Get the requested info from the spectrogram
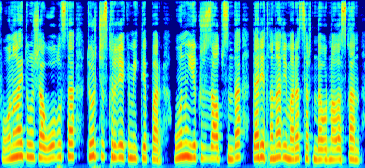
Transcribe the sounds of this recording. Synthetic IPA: wo̞nəɴɑjt̪uənʃɑwo̞blˠəst̪ɑt̪ʰɵɾt̪ʒʏz̥qʰəɾəqe̞kʲɪme̞k̚t̪e̞p̚bɑɾ | wo̞nəɴe̞kʲɪʒʏzɑlˠpə̥sənd̪ɑd̪̥æɾet̪χɑnɑʁijmɑɾɑt̪səɾt̪ənd̪ɑwo̞ɾnɑlˠɑsqɑn

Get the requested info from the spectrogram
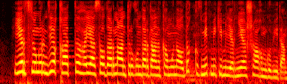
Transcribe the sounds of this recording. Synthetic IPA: je̞ɾt̪ɪswɵŋɪɾɪnd̪e̞qʰɑt̪ːəɦɑjɑsɑlˠd̪ɑɾənɑnt̪ʰʊɾʁənd̪ɑɾd̪ɑŋkʰo̞munɑlˠd̪əqʰːəzme̞t̪me̞kʲe̞me̞le̞ɾɪne̞ʃɑʁəmkʲʰɵbijd̪ɪ

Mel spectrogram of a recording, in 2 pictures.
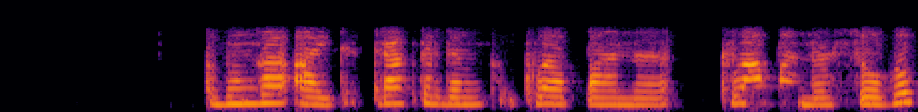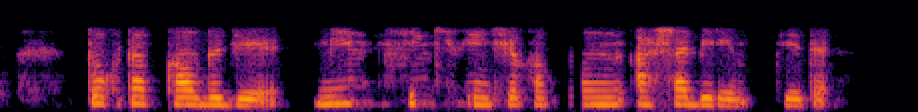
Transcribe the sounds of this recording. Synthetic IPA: qʰʊbəɴʁɑʔɑjt̪t̪rak̚t̪o̞rd̪əɴ | klˠapanəso̞ʁəp̚ | t̪ʰo̞qt̪ɑp̚qʰɑlˠd̪əd̪e̞̰me̞nse̞ŋkʲʰesʲenʃe̞qʰɑp̚t̪ɑwnənʔɑʃɑbe̞ɾe̞md̪̥e̞d̪ɪ

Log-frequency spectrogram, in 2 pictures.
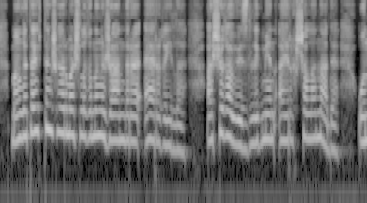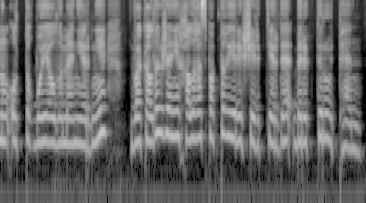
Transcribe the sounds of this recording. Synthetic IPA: mɑɴʁɑt̪ɑje̞ft̪əɴʃəʁɑɾmɑʃəlˠəʁənəɴʒɑnd̪əɾəʔæɾʁəjlˠəɑʃəʁɑwɵzd̪ɪlɪɡʲɪme̞nɑjɾəqʃɑlˠɑnɑd̪əwʔo̞nəɴʔʊ̰lˠt̪ːəq̚bo̞jɑwlˠəmæne̞ɾɪne̞vokɑlˠd̪əqʒæne̞χɑlˠəqɑspɑp̚t̪əqje̞ɾe̞kʃe̞lɪk̚t̪e̞ɾd̪ɪbɪɾɪk̚t̪ɪɾut̪ʰæn

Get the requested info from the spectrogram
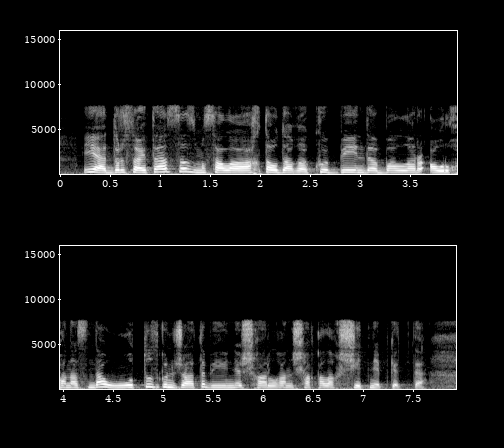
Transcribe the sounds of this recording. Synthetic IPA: jæd̪ʊɾəsɑjt̪ɑsəzməsɑlˠəɑqt̪ɑwd̪ɑʁəkʲʰɵp̚be̞jɪnd̪ɪbɑlˠɑlˠɑɾɑwɾuχɑnɑsənd̪ɑwo̞t̪əzkʲʏnʒɑt̪əpʏjɪne̞ʃəʁɑɾəlˠʁɑnʃɑqɑlˠɑqʃe̞t̪ɪne̞p̚kʲʰe̞t̪ːɪ

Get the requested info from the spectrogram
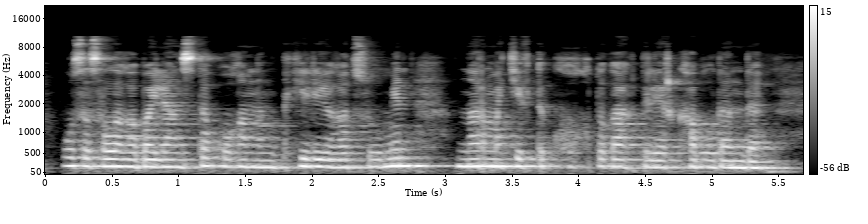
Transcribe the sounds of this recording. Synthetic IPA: wo̞səsɑlˠɑʁɑbɑjlˠɑnəst̪əqʰo̞ʁɑmnəɴt̪ʰɪ̥kʲe̞lejqʰɑt̪əsuəme̞nːo̞rmat̪ijvt̪ɪk̚qʰʊqʰə̥qt̪əqakt̪ɪle̞ɾqʰɑbəlˠd̪ɑnd̪ə

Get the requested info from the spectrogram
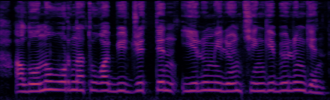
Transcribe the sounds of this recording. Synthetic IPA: ɑlˠwo̞nəwo̞ɾnɑt̪uʁɑbjud̪ʒe̞t̪ːe̞nje̞lumilʲˠijo̞nt̪ʰe̞ŋɡʲe̞bɵlɪŋɡʲe̞n

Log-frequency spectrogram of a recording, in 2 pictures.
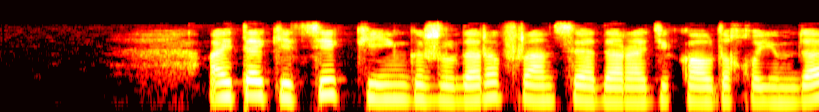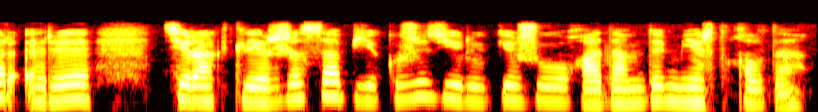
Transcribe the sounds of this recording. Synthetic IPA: ɑjt̪ɑkʲʰe̞t̪se̞k̚ʲʰːe̞jɪŋɡʲɪʒəlˠd̪ɑɾəfrant̪sɨjad̪ɑɾad̪ʲijkalˠd̪əqʊjəmd̪ɑɾɪɾɪt̪ʲʰeɾakt̪le̞ɾʒɑsɑpje̞kʲɪʒʏze̞luɡʲe̞ʒuwəqɑd̪ɑmd̪əme̞ɾt̪qʰəlˠd̪ə

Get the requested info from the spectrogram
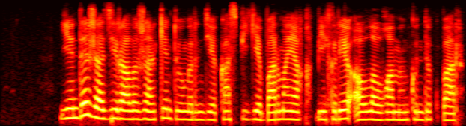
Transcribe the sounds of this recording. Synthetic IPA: je̞nd̪ɪʒɑzijɾɑlˠəʒɑɾkʲe̞nt̪wɵŋɪɾɪnd̪e̞kʰaspijɡʲe̞bɑɾmɑjɑqbe̞kʲɪɾe̞ʔɑwlˠɑwʁɑmʏmkʲɪnd̪ɪkb̥ɑɾ

